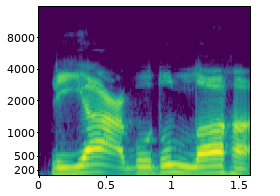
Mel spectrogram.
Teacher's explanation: توسط ہے، دال کو ڈائریکٹ لام کے ساتھ ملائیں گے تو اللہ کے نام سے پہلے دال کے اوپر پیش آ گئی ہے تو اس وجہ سے اللہ کا نام موٹا پڑھیں گے ، لمبا بھی کریں گے، لیعبدوا اللہ مخلصین، خا کے اندر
